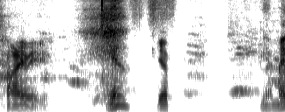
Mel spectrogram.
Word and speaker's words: Jaime: a jaime but it was spelled jaime but it was pronounced timey yeah yep yeah my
